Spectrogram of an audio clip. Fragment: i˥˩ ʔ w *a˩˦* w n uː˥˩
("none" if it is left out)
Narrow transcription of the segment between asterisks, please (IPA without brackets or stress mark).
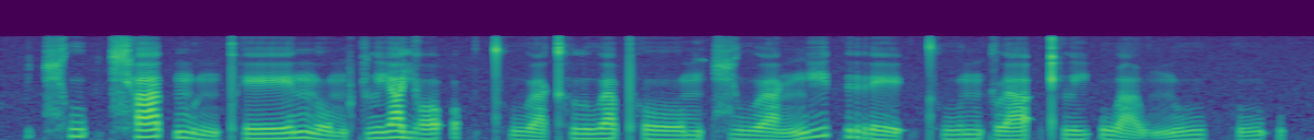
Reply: a˩˦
